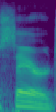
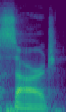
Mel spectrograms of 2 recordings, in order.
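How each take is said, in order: First: The vowel sounds like the one in 'her'. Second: The vowel sounds like the one in 'car'. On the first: The speaker calls it right. "apparently it's something closer to Serge" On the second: The speaker calls it wrong. "No, it's not Sarge. I thought it was Sarge"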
